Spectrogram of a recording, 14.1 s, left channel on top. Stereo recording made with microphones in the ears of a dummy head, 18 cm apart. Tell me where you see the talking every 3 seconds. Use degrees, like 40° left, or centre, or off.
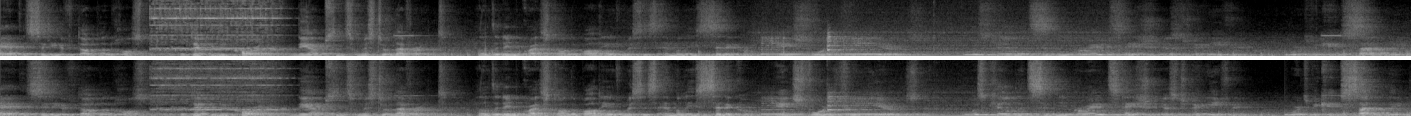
50° left, 10° left, 40° right, 60° right, 70° right.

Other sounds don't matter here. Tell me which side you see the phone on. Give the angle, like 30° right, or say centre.
40° left.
